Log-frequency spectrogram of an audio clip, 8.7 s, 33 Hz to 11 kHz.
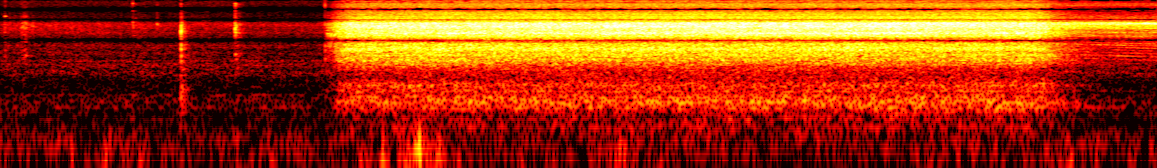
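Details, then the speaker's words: Old AMT/US Micro Jets AT180 air-start RC turbine, manually started with glow plug and propane in near-freezing weather: steady rush of air rising sharply and holding about five seconds as it spools on air; normal start. "once you hear it pop you can basically get the air on it full start turning up the propane and it should be ready to go"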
